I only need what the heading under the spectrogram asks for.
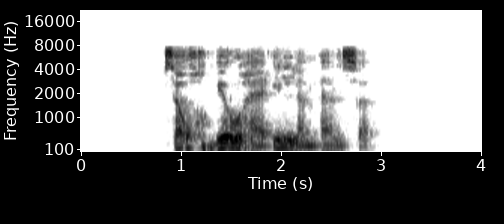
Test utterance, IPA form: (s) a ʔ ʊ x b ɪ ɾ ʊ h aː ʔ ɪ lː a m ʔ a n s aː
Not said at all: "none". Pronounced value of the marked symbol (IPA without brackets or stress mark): s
